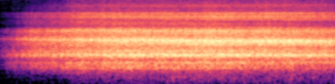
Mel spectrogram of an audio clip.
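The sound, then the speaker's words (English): A forceful lion's breath exhale with the tongue out, following an inhale through the nose in a guided breathing exercise: a loud, raspy rush of air that swells in quickly and holds steady for about three seconds, with no talking over it. “Lion's breath out, your tongue out.”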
